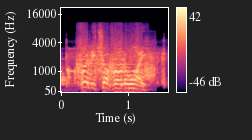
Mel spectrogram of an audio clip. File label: friendly heli, localized english, UK voiceovers; mpvoice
